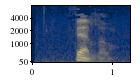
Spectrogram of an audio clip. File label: "felo", esperanto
